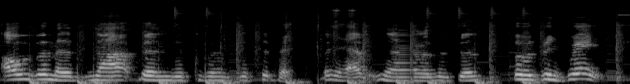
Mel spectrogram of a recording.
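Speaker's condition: Cerebral palsy; mildly affects speaking and gait

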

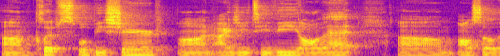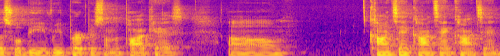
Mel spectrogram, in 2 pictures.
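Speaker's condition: No condition

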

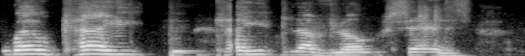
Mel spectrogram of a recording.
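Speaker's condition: Cerebral palsy; holding handheld mic prevents walking stick use on stage

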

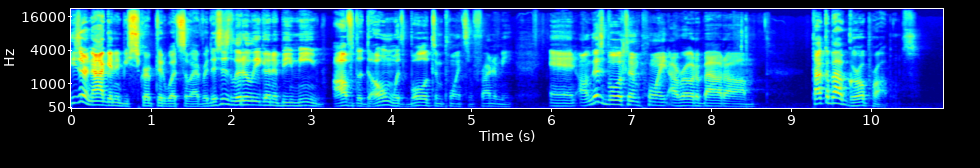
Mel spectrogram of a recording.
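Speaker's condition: No condition

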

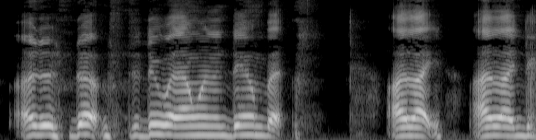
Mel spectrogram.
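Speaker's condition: Cerebral palsy; spastic quadriplegic, born 10 weeks premature

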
